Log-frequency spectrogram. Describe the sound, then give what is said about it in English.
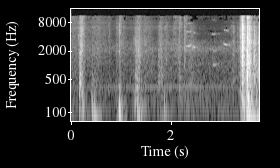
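A door is handled with a few soft knocks and rattles, then shut with a loud thud at the end. No one speaks. “let me just make sure, I gotta just close my door.”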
